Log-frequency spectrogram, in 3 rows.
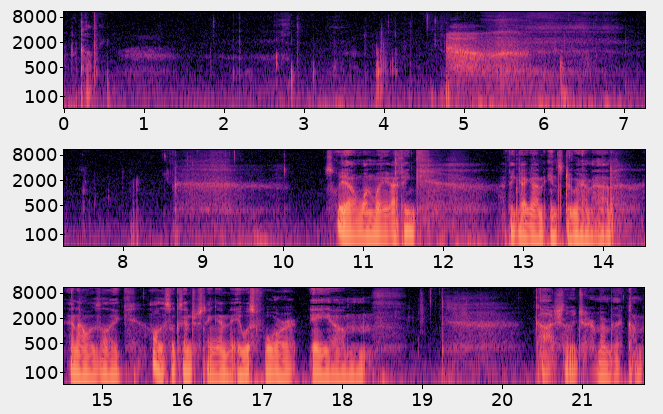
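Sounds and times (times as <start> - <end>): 
soft breaths: 0.1 - 4.0, 4.6 - 7.3, 8.5 - 10.2, 11.7 - 12.8, 18.2 - 21.2
sipping a drink: 2.1 - 5.4
speech: 10.6 - 12.0, 12.8 - 18.6, 20.6 - 21.7.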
